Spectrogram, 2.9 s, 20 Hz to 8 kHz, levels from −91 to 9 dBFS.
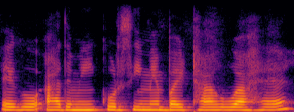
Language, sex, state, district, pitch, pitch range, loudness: Hindi, female, Jharkhand, Deoghar, 205 Hz, 200-210 Hz, -15 LUFS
